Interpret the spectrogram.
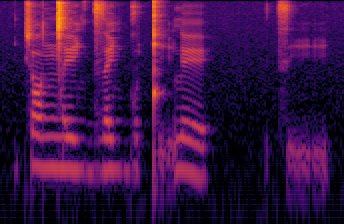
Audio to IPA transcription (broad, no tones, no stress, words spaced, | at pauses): cɒŋ͡ǀeʎd͡zæʎ ɡoǃḭle | t͡sḭ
